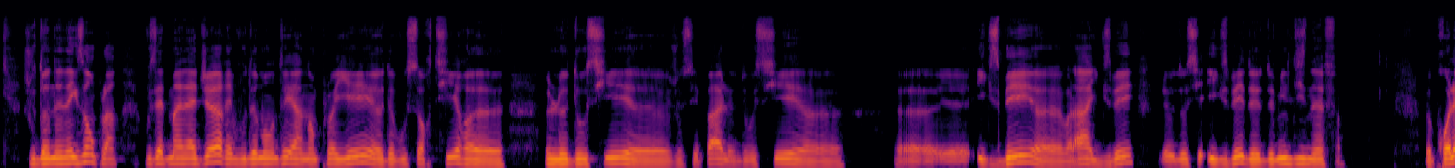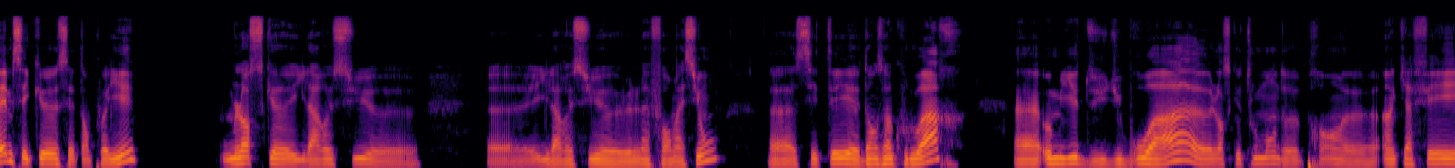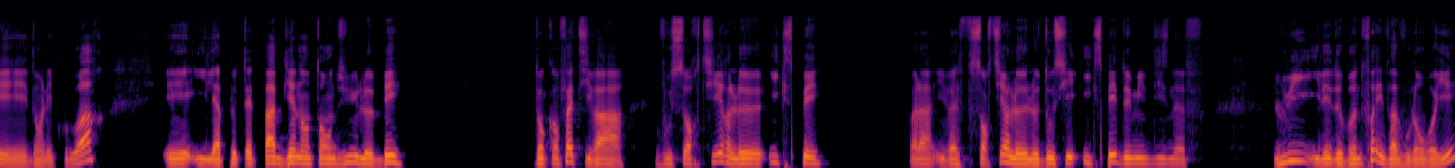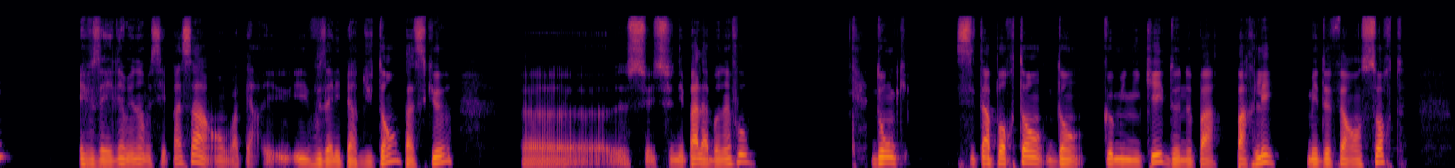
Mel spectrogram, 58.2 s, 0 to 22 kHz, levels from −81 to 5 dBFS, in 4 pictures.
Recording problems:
none

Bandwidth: 14 kHz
